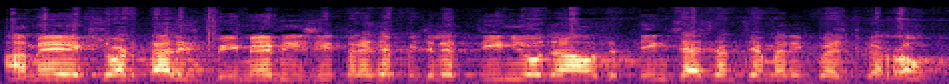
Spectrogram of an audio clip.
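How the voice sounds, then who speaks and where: A man's voice: very high voice, fast talker, sharp tone. A man making a formal, insistent complaint as a legislator addressing an assembly. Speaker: opposition legislator questioning a minister. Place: large legislative assembly hall. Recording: long hall reverb of assembly chamber.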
